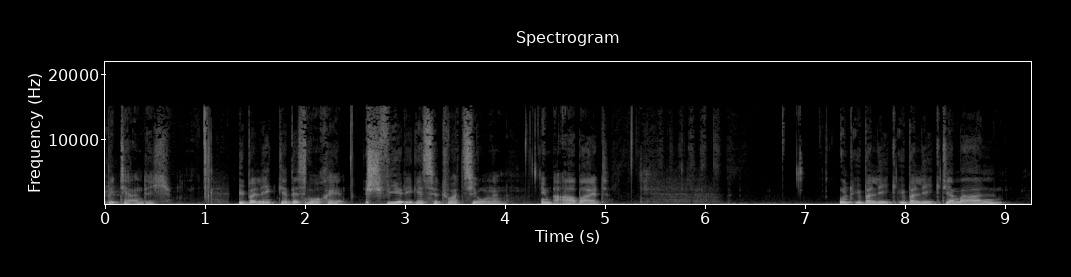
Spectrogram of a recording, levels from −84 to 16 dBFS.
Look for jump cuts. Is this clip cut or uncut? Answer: cut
